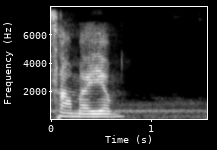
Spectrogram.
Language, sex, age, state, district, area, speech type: Malayalam, female, 18-30, Kerala, Palakkad, rural, read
